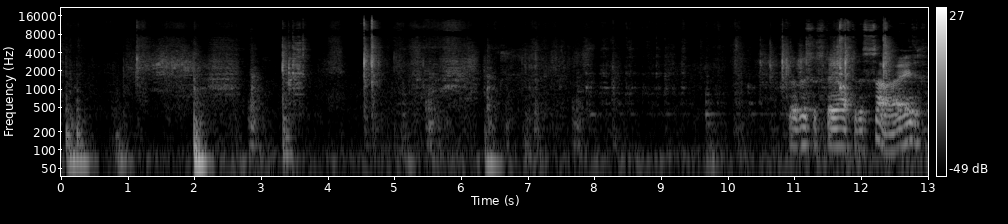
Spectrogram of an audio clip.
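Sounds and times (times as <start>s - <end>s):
cable rustling: 4.2s - 13.0s.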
